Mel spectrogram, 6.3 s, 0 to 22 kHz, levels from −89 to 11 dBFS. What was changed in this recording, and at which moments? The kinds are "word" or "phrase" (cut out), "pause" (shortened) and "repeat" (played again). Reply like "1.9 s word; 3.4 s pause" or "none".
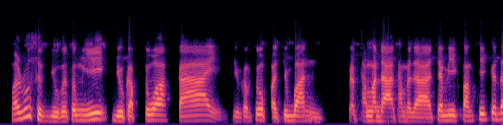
1.4 s pause; 2.2 s pause; 4.3 s pause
